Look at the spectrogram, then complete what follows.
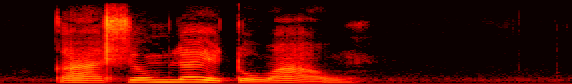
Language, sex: Swati, female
